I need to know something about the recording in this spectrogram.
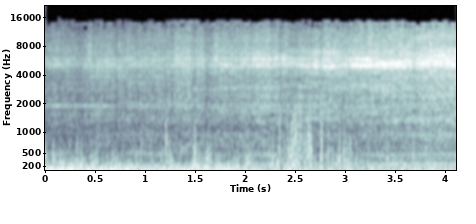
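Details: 1994 Subaru Impreza: rough, uneven exhaust beat with stumbling pulses while running and revving, a misfire on at least one cylinder. Owner suspects the coil pack or the MAF.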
